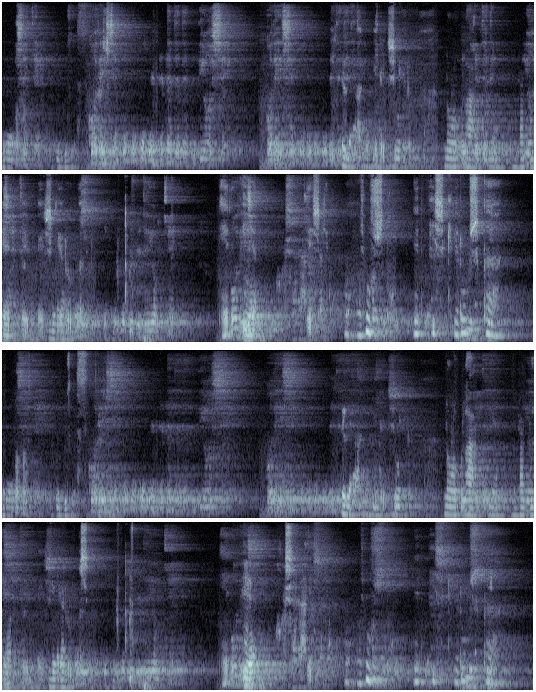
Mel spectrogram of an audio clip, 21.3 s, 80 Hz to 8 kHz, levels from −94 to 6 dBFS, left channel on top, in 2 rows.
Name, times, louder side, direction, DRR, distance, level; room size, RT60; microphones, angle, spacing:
voice 1, 0.0-0.8 1.7-4.6 5.3-7.6 9.0-11.1 12.1-12.4 12.7-14.1 15.2-15.7 16.7-17.1 18.0-18.6 18.9-19.4, left 2 dB, 90° left, 4 dB, 1.3 m, -31 dB
voice 2, 1.1-1.7 6.8-7.2 7.4-8.0 8.8-9.5 9.7-9.9 10.2-10.8 11.6-11.9 12.2-12.3 13.2-13.3 15.5-15.7 16.1-16.7 19.8-20.6, right 5 dB, 70° right, 12 dB, 0.6 m, -26 dB
voice 3, 7.4-8.1 8.5-8.7 10.7-12.1 15.0-15.7 16.7-17.0 17.5-18.3 18.9-20.6, left 7 dB, 65° left, 13 dB, 0.4 m, -24 dB
12.5 x 7.9 x 7.9 m, 2.4 s
head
